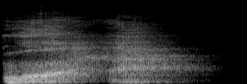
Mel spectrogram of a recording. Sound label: Grunt; Grunt Enabled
